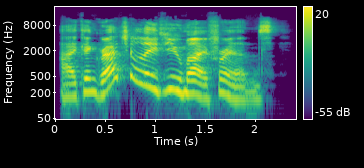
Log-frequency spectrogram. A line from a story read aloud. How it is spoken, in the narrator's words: said, speaking in a cheerful voice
